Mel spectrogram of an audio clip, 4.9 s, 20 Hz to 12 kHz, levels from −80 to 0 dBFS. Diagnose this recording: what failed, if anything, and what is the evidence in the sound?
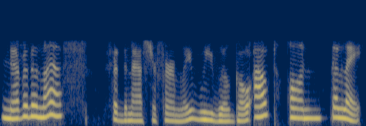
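The codec stage is the culprit: it's G.729 codec damage all the way through this speech. Nothing gets above 3.8 kHz, and there's a plainly audible rough, synthetic edge from the filter-plus-pulse rebuild, which fits an 8 kbit/s G.729A encode.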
